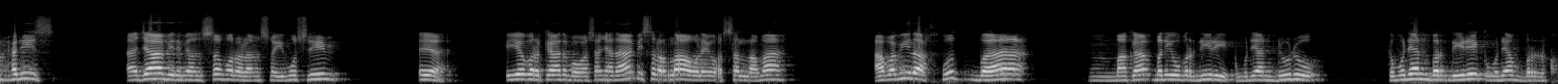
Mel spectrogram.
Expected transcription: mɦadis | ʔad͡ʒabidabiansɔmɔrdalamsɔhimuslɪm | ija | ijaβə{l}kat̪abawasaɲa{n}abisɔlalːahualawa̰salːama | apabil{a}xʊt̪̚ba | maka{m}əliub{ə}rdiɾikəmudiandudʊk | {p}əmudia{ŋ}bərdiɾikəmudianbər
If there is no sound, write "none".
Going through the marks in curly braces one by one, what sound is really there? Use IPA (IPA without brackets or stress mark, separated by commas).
r, n, a, b, ə, k, n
